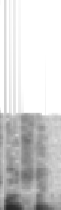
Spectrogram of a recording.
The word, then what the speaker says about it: Bernstein: Bernstein Bernstein none his you know there are two pronunciations of that name but Wells it's Bernstein miss mr.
